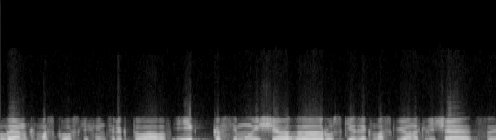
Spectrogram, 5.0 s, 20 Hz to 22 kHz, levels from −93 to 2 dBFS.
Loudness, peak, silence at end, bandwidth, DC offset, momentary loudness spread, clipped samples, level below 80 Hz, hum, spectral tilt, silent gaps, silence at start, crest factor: -26 LUFS; -12 dBFS; 0 s; 5.6 kHz; under 0.1%; 11 LU; under 0.1%; -76 dBFS; none; -4.5 dB/octave; none; 0 s; 14 dB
